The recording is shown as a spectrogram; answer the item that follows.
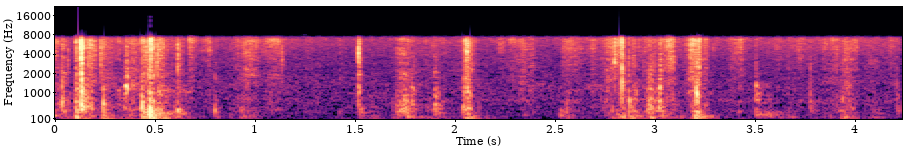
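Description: Irregular clicks, knocks and rustling from things being handled around the plastic trim of a car's trunk, the loudest knock about half a second in.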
